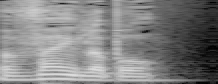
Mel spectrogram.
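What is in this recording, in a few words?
"available", English, British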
